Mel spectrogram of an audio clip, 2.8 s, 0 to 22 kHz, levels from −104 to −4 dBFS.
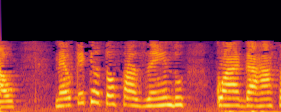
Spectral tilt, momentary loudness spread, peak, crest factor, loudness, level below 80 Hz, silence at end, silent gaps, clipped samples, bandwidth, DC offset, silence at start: -6.5 dB/octave; 8 LU; -2 dBFS; 12 dB; -14 LUFS; -40 dBFS; 0 s; none; under 0.1%; 5 kHz; under 0.1%; 0 s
